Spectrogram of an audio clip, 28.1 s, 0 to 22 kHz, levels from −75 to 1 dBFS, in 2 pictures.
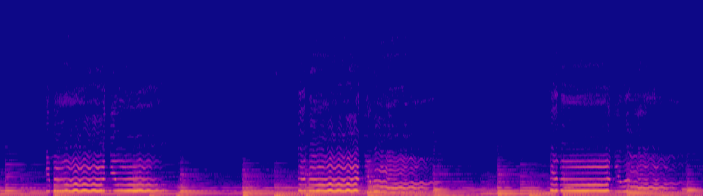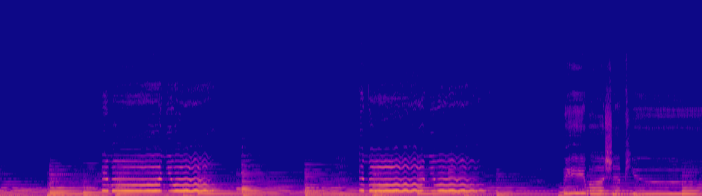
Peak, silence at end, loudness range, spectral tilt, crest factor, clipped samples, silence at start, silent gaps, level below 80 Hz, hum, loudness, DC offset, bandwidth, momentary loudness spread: -12 dBFS; 0 s; 9 LU; -6.5 dB/octave; 14 dB; under 0.1%; 0 s; none; -60 dBFS; none; -25 LUFS; under 0.1%; 12 kHz; 18 LU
